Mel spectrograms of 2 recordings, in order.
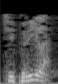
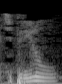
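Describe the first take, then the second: First: The name ends with an 'a' vowel. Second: The name ends with a 'u' vowel. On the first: The speaker calls it right. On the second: The speaker calls it wrong. "Jangan dibaca Jibrilu"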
